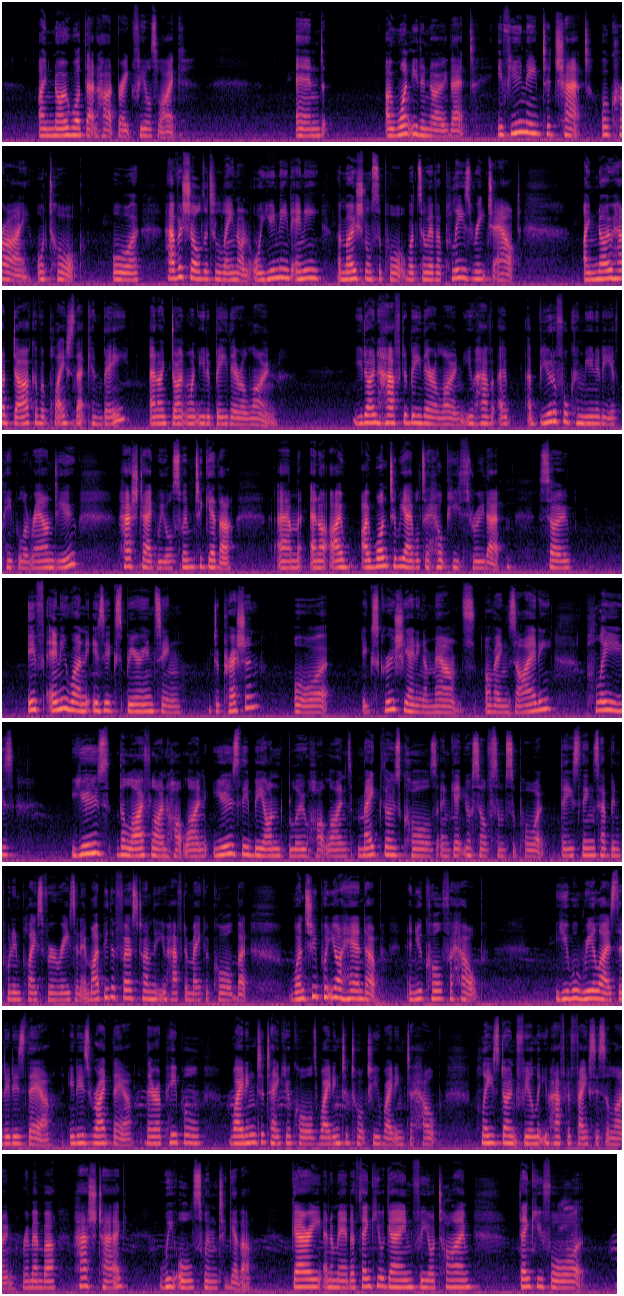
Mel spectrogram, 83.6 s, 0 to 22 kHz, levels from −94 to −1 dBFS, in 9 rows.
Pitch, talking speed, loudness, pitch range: 200 Hz, 155 wpm, -34 LUFS, 185-215 Hz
